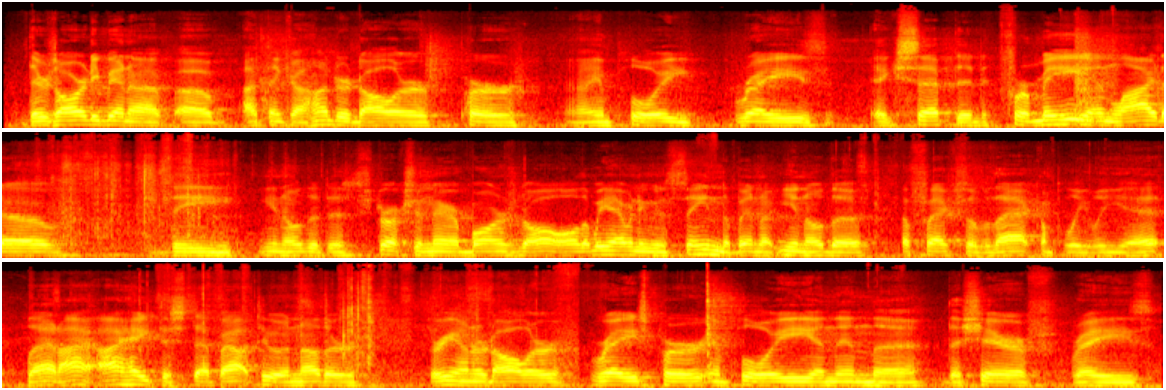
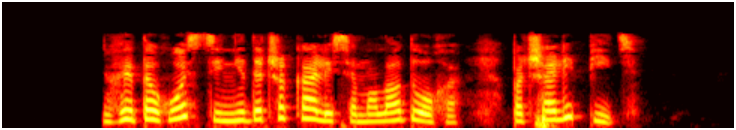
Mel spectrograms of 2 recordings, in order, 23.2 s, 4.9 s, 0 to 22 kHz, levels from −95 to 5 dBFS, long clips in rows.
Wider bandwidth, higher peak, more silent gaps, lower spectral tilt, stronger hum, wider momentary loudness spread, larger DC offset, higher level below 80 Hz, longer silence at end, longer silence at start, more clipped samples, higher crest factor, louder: first, over 20 kHz vs 8 kHz; about the same, -2 dBFS vs -2 dBFS; neither; first, -5.5 dB/octave vs -3.5 dB/octave; neither; second, 7 LU vs 15 LU; neither; about the same, -42 dBFS vs -44 dBFS; second, 0 s vs 0.65 s; second, 0.05 s vs 0.7 s; neither; about the same, 16 dB vs 16 dB; about the same, -18 LUFS vs -17 LUFS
